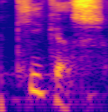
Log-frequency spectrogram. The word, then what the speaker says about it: Tychicus: Colossians 4:7, as to all my affairs, to Tychicus, our beloved brother, believe it or not, that's the way you pronounce it, and faithful servant and fellow bondservant in the Lord will bring you information.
